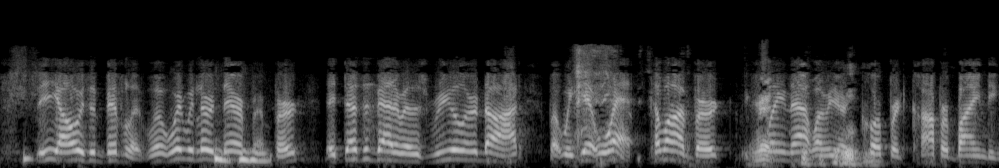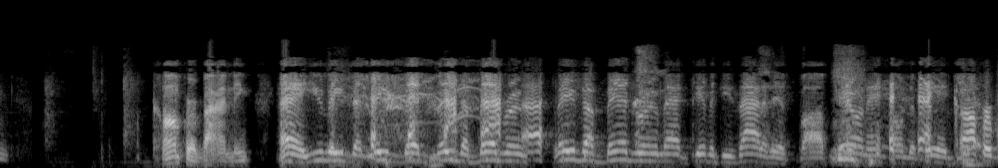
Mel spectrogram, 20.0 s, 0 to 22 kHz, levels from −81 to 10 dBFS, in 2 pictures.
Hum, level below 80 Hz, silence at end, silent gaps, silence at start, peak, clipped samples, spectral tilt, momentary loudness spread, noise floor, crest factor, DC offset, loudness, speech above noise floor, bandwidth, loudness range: none; -58 dBFS; 0 s; none; 0.05 s; -2 dBFS; under 0.1%; -5 dB/octave; 11 LU; -58 dBFS; 18 dB; under 0.1%; -19 LUFS; 38 dB; 8.2 kHz; 5 LU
